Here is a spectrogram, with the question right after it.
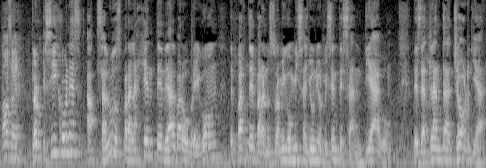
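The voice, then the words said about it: Radio announcer voice. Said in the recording (Spanish): “voz de locutor ... es mi voz de locutor de hoy”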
